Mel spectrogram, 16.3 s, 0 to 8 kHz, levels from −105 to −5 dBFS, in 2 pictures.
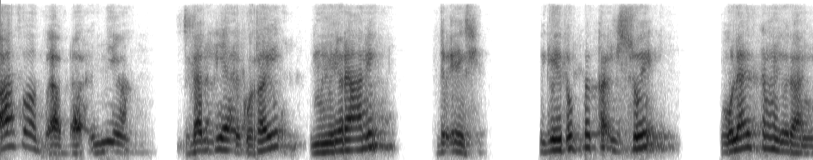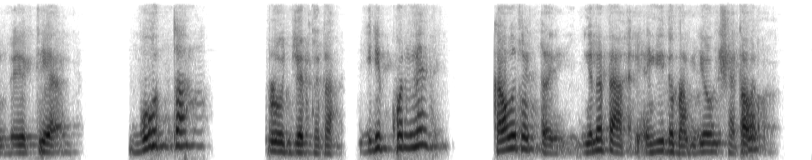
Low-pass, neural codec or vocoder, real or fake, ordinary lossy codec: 7.2 kHz; codec, 24 kHz, 1.5 kbps, HILCodec; fake; AAC, 48 kbps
